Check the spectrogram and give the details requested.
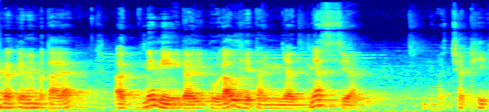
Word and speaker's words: अग्निमीळे: तो उसने पूरा उच्चारण करके हमें बताया, अग्निमीडई पुरौहितं यज्ञस्य।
